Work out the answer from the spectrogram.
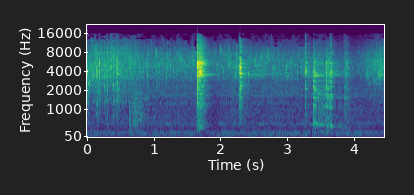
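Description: Tomato halves sizzling and crackling in hot oil in a kadhai as they are turned. A sharp knock, loudest of all, comes a bit under two seconds in, a smaller one about half a second later, and a short clatter past three seconds, from the utensil against the pan. The sizzle is quieter in the middle and louder again at the end.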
